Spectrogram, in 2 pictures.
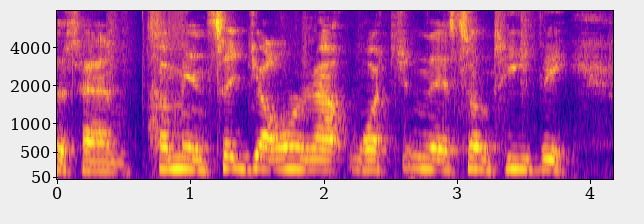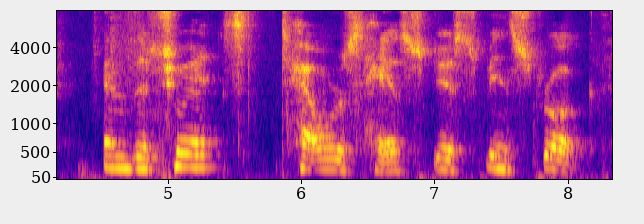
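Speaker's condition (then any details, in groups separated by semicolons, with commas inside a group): Spinal ataxia; wheelchair user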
